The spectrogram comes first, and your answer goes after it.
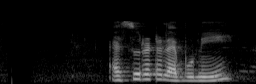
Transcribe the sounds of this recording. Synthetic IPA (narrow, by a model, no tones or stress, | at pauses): ɛsuɾɛʈalɛbuni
